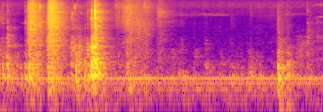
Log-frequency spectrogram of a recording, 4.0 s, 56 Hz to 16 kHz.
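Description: Small clicks and handling noises as hands fit and tighten a part at the presser-foot and needle area of a CNY E960 embroidery machine: a few taps in the first second and a half, a quiet stretch, then another click near the end, over a faint steady hum.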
